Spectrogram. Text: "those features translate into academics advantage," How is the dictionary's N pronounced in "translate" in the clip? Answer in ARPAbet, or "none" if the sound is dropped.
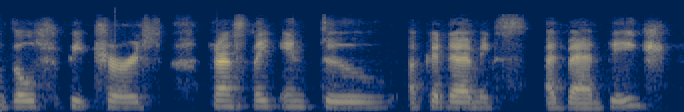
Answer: N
